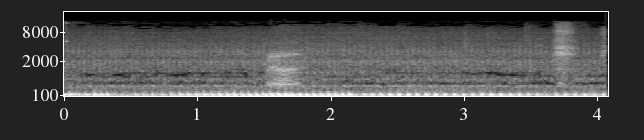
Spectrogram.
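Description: Vehicle engine idling close by: a steady low rumble with fast, even pulses that swells in the middle and eases off again.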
